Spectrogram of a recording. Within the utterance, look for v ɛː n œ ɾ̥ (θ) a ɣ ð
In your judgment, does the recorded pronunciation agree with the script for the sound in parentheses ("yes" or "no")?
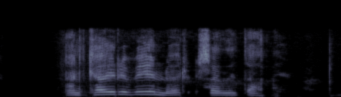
no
